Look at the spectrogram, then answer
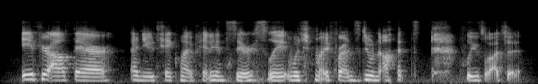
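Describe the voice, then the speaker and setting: A woman speaks at a moderate pace. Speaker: podcaster and film commentator. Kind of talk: casual chat.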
